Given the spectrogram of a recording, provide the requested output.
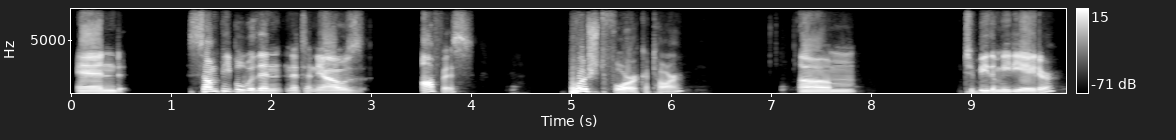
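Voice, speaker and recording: Israeli man with an American-sounding accent, dry and bright. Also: medium pitch, lively intonation, slow pace, pauses often, clear, resonant tone, no echo, low-quality recording. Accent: American-sounding English. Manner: thinking aloud, many restarts and fillers. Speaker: political commentator. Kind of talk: live-stream commentary reading chat.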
